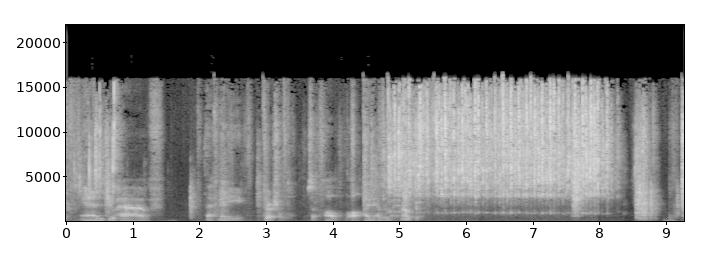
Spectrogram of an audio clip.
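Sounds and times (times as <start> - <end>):
speech: 0.2 - 1.5, 2.1 - 5.4
dice rattling during a tabletop role-playing game: 4.5 - 8.4
dice falling off a table: 4.6 - 9.2.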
